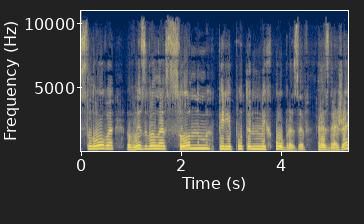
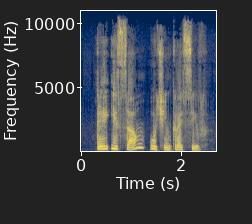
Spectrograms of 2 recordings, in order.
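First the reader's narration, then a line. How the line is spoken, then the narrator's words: Plain. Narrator (Russian): сказала она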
